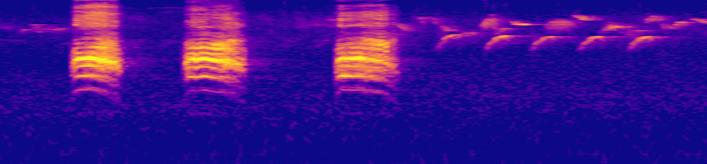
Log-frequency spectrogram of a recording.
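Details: Three hoarse, drawn-out caws from a carrion crow in quick succession, then a run of small songbirds' rapid high-pitched chirping fills the background.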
